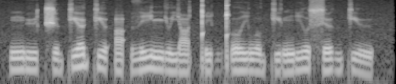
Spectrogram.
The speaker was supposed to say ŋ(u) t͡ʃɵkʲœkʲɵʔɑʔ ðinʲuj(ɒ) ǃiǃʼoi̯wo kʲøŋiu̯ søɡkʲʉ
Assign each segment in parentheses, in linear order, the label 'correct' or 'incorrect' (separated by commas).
incorrect, incorrect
